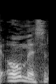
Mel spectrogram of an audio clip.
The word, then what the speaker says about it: Ohmes: Now, my last name is Ohmes. It gets mistaken for Ohms, so I'll give you one free pass if you say my name wrong, then I'll hold it against you. No, I'm kidding. But we say Ohmes, and I'm really proud of the Ohmes name.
